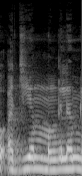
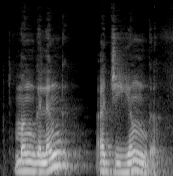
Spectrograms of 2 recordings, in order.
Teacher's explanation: संस्कृत के शब्दों में भी हमें अनुस्वार का उच्चारण ओष्ठ से नहीं बल्कि नासिका से करना चाहिए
